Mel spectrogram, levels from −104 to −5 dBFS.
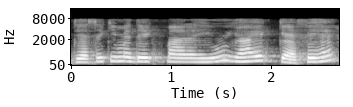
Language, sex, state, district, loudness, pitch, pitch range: Hindi, female, Chhattisgarh, Raipur, -13 LUFS, 255 Hz, 240-280 Hz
